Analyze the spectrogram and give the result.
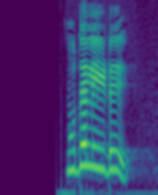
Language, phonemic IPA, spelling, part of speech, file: Tamil, /mʊd̪ɐliːɖɯ/, முதலீடு, noun, Ta-முதலீடு.ogg
- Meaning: 1. investment, capital invested in trade 2. placing first, that which is placed first 3. repayment of principle amount of a loan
